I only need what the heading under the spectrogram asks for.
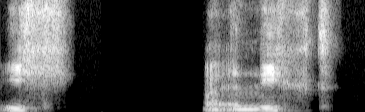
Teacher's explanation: the word ich and nicht have a palatal fricative in them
